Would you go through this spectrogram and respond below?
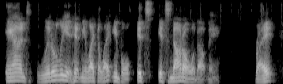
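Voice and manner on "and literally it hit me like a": plain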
